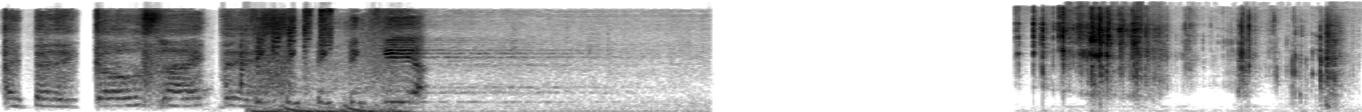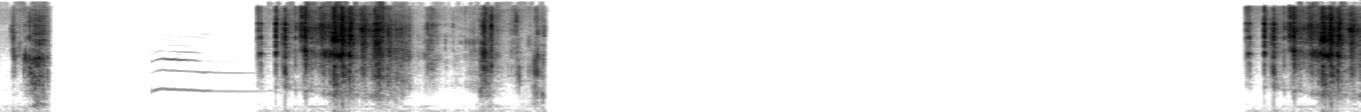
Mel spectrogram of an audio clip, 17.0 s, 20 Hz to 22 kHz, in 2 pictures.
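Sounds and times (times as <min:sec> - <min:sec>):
crunching crisp food: 0:06.4 - 0:08.9, 0:10.2 - 0:12.0, 0:16.3 - 0:17.0.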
